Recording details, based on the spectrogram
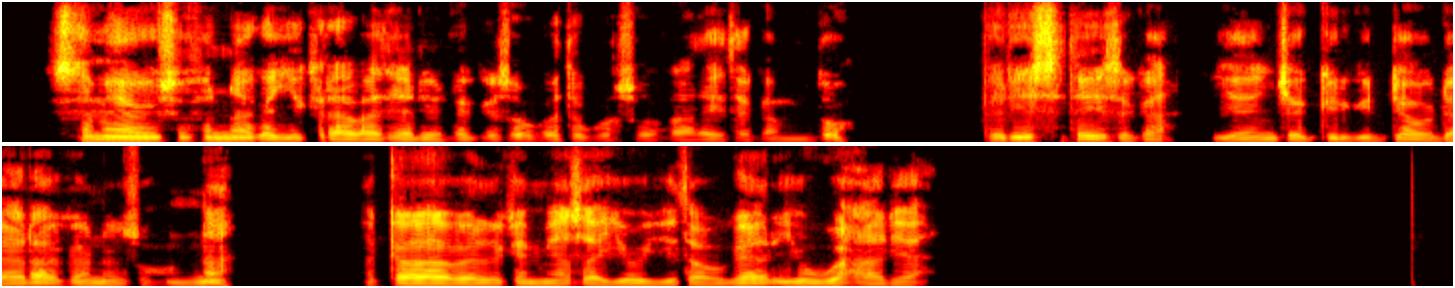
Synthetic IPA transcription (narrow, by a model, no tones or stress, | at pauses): səmajawisufɨnːakʼəjːɪkʰɨɾaβat̪jad̪ərːəɡɨsəwbət̪ʼɨkʼuɾso̞falajt̪ʰəkʼəmːɨt̪ʼo̞ | b̥əd̪esɨt̪ʰəjsɨkʼa | jɛɨnt͡ʃʼɛɡːɨɾɡɨd̪ːjawd̪aɾakʰənəsʼuhunːa | akʼːəβaβəlkʰəmːijasajːɛwʊjːɪt̪ʰawɡaɾjɪwːɔɦaljal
